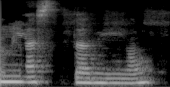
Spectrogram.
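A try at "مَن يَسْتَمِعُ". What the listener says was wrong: এখানেও মিম পড়ে গেছে ওই কারণেই। কিন্তু এটা নুন সাকিন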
